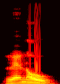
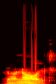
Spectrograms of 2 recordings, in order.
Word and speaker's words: Renault: Our next brand is Renault, and it's pronounced as, in UK, Renault, Renault, and in US, Ronald, Ronald, or Renault, Renault. Our next brand is Reuters, and it's pronounced as Reuters, Reuters.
